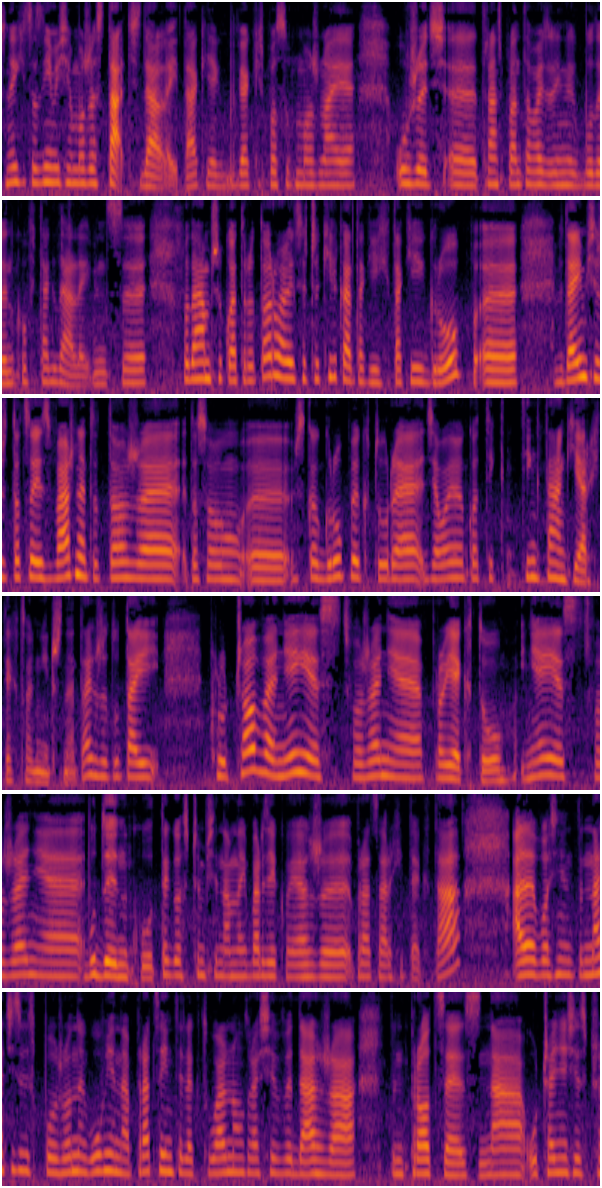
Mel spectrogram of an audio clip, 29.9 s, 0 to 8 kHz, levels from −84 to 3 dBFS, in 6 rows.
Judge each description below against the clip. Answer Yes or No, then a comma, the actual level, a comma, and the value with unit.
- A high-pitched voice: Yes, high, 215 Hz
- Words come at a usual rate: No, fast, 200 wpm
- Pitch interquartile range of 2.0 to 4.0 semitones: Yes, average, 2.9 semitones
